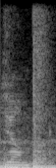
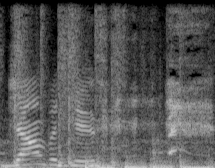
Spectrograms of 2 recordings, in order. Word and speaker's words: Jamba Juice: it was Jumba job but you always say jump oh it's Jamba Juice so I always say jump I think it says Jamba Juice J am be a jumbo jumbo juice we're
